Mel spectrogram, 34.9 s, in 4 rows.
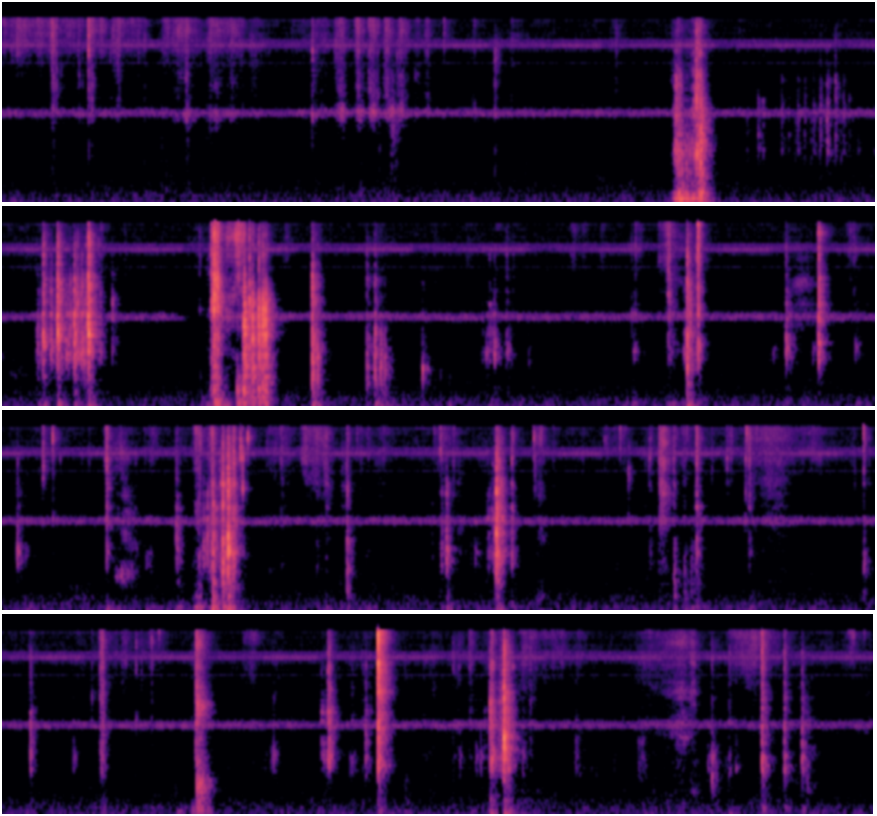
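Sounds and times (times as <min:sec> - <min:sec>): plastic toy clicks and knocks: 0:09.1 - 0:09.9, 0:19.2 - 0:20.0.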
